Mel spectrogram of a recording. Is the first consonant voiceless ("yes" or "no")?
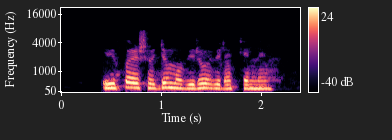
no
